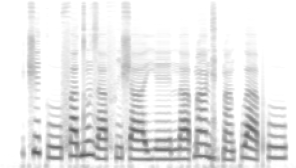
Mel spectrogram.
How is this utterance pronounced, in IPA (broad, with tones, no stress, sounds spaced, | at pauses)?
t͡ʃ e˦ k uː˨ f a˦ d ũ˦ z a˨ f i˨ ʃ aː˨ j eː˨ n a˨ ɓ ã˦ ɡ i˨ k͡p ã˨ kʷ aː˦˨ pʰ uː˦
